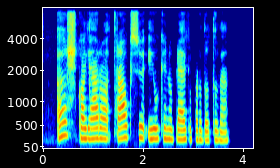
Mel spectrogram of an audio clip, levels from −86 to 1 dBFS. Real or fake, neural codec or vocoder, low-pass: fake; vocoder, 22.05 kHz, 80 mel bands, WaveNeXt; 7.2 kHz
